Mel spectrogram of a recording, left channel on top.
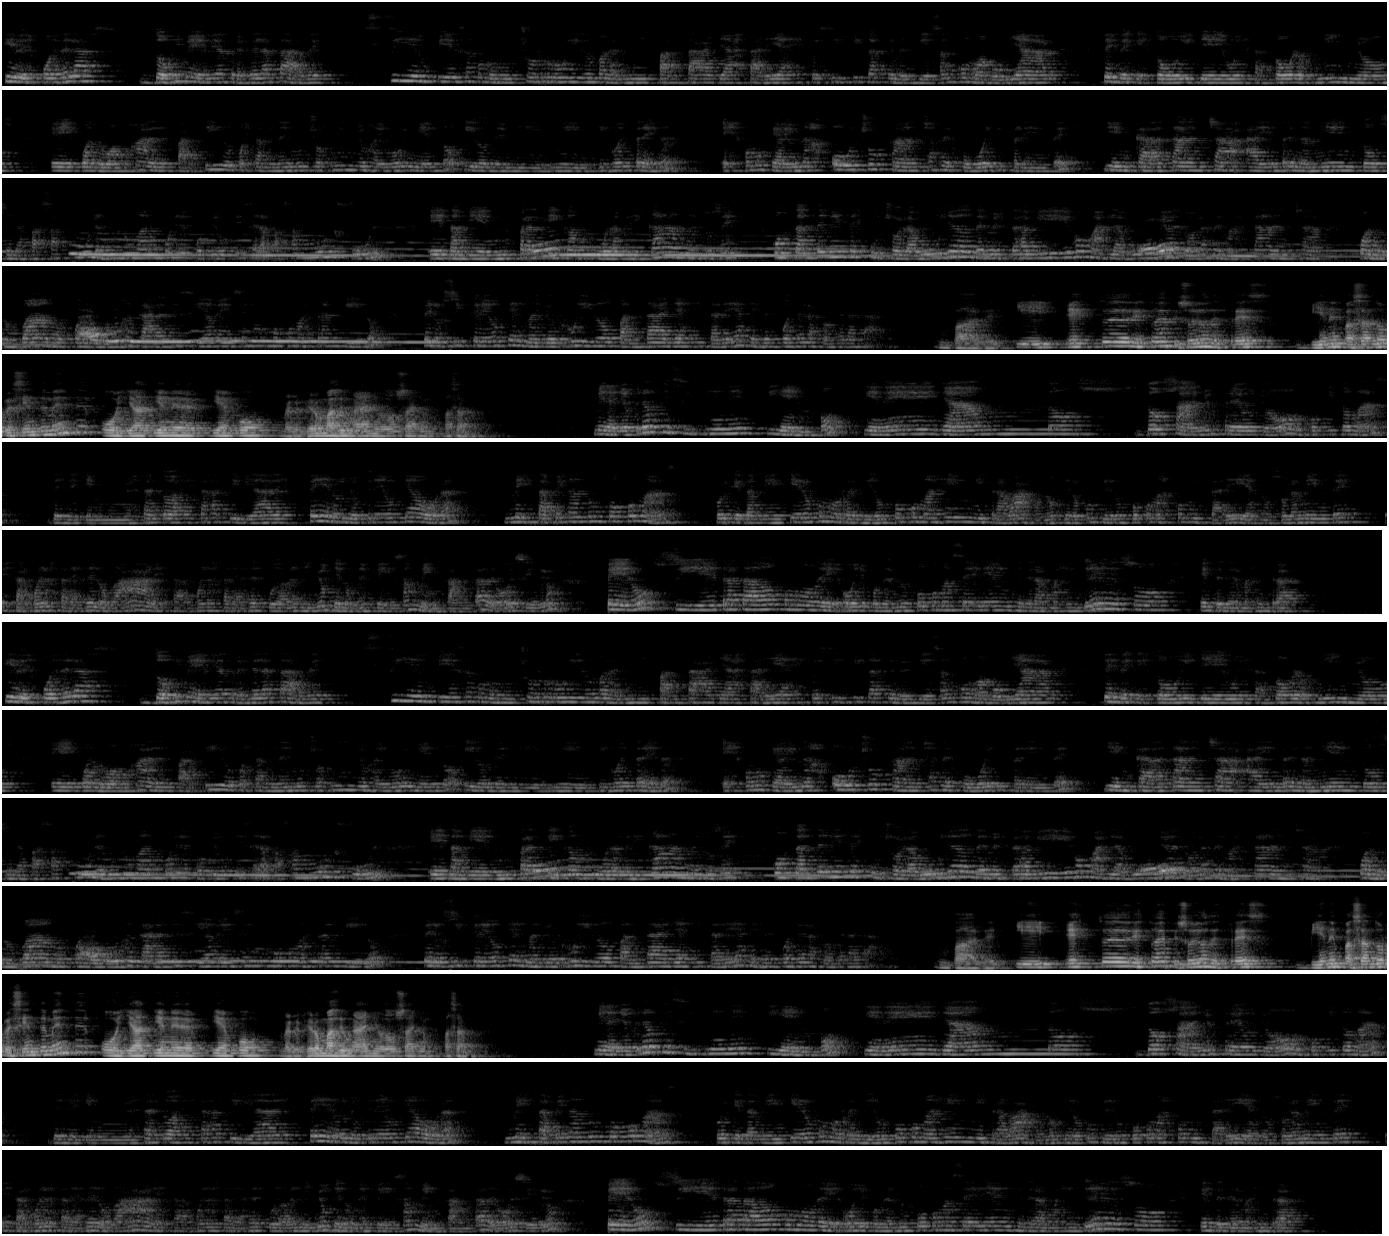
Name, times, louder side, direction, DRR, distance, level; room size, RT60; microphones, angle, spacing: voice 1, 0.0-50.3 60.9-61.0 61.3-63.7 64.0-73.8 74.3-76.0 76.4-95.9, equal, 25° left, -4 dB, 0.5 m, -42 dB
Dog, 28.4-32.5 32.9-37.9 39.0-46.0, left 5 dB, 85° left, 0.4 m, -39 dB
voice 2, 50.9-54.2 54.6-60.1, right 1 dB, 30° right, 6 dB, 0.4 m, -30 dB
3.5 x 2.9 x 3.0 m, 0.68 s
head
